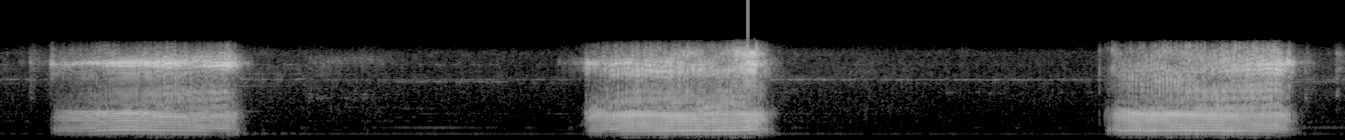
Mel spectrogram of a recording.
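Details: A French Bulldog snores loudly and steadily: three rough, buzzing snores of about two seconds each, repeated roughly every five seconds, with near silence between them.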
